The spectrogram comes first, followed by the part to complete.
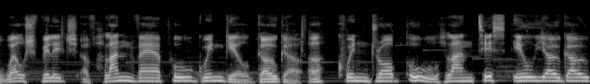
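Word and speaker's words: Llanfairpwllgwyngyll: If you think British place names are quirky, nothing tops the Welsh village of Llanfair Pŵl Gwyngyl Gogo Quindrob Ŵl Llantis Iliogo Gogoch.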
